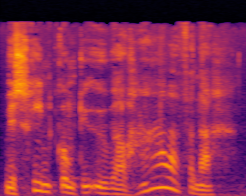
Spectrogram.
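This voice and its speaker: A man reading a story, voicing a pale, quiet little girl who asks timid, earnest questions. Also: medium pitch, sing-song, unhurried, slightly rough, big-room sound, voice pushed up. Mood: anxious.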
